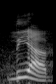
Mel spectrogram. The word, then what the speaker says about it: Liyab: Liyab? Liyab, Yeah.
